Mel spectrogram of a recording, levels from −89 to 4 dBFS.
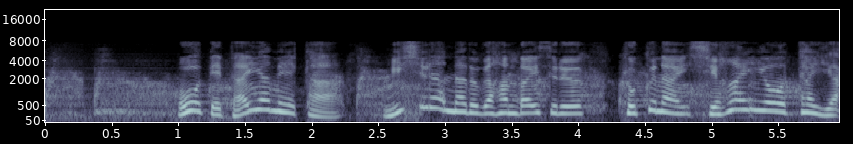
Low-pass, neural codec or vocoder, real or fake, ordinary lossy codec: none; codec, 16 kHz, 8 kbps, FunCodec, trained on LibriTTS, 25 frames a second; fake; none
